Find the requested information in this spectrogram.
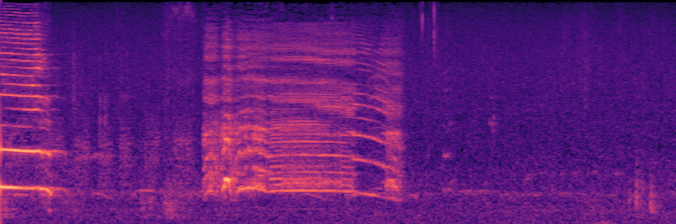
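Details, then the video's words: Roosters crowing: the tail of one crow opens the recording, then a long, strained crow of about three seconds with rich harmonics, followed by quiet background. "Chicken sounds, Roosters crowing sound effects"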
